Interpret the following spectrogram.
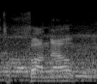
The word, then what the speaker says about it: whānau: out to the Seymour whānau and Tokoroa who'll be watching from the couch and cheering the teams on. It's a beautiful New Zealand word, whānau, W-H-A-N-A-U, pronounced whānau.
